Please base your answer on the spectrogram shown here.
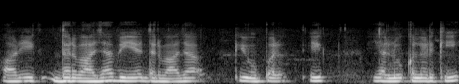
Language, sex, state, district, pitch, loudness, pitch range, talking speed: Hindi, female, Uttar Pradesh, Hamirpur, 155 Hz, -14 LUFS, 150-160 Hz, 170 wpm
